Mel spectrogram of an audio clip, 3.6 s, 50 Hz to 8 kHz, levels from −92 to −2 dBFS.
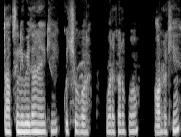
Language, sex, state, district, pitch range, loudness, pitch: Hindi, male, Bihar, Samastipur, 170-185 Hz, -18 LUFS, 175 Hz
